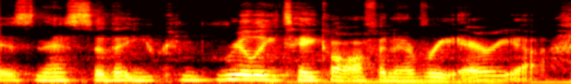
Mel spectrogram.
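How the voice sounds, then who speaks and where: A woman's fairly low, fairly quick voice with an American accent, vocal fry and fairly even intonation. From Brooklyn, New York. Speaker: online business coach. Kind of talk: live-streamed teaching webinar. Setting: live online stream. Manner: casual, with frequent fillers.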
